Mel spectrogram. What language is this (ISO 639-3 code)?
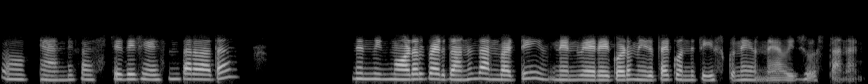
tel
